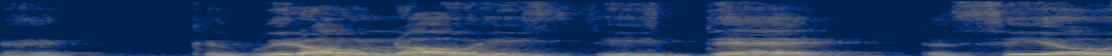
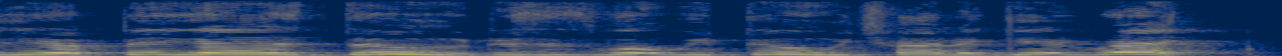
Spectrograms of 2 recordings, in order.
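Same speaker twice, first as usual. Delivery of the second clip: incredulous; 8 semitones higher than usual. Retold or imitated. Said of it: "I was like".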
